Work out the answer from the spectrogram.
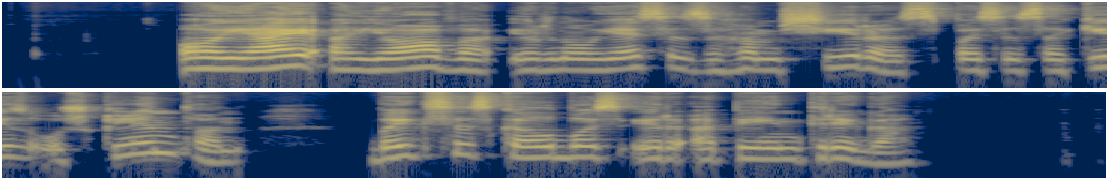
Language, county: Lithuanian, Vilnius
